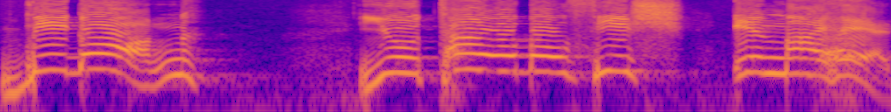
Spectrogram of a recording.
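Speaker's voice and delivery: forceful, strong, commanding delivery. Speaker demonstrates for a listener the line they should shout, shouting. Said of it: "Shout in a loud voice".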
